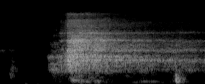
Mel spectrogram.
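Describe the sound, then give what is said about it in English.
A deep breathwork inhale drawn in through the mouth: after a short moment of quiet, a long, rushing, airy breath starts and holds at a strong, even level to the end. “Belly, chest, mouth. Belly, chest, mouth. Really suck in the air.”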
